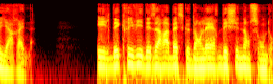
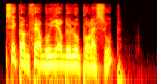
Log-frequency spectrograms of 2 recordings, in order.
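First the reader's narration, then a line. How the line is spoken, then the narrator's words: Plain. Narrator (French): dit Oliver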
